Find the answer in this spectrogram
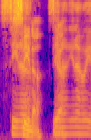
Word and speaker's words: Cena: you know who john cena is yeah it's pronounced cena yeah you know who he is a wrestler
